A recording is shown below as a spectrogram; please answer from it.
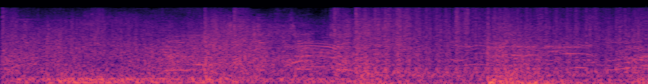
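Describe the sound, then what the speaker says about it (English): A ZiS gun artillery barrage in a strategy game, with loud, continuous overlapping blasts and gunfire forming a dense, unbroken roar, and speech partly under it. "in comes a Zis barrage"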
